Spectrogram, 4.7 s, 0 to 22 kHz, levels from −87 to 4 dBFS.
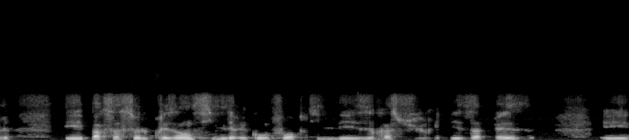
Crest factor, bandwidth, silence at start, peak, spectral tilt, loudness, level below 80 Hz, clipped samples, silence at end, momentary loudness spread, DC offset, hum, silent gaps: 18 dB; 7.6 kHz; 0 s; -8 dBFS; -6.5 dB/octave; -26 LUFS; -76 dBFS; under 0.1%; 0 s; 11 LU; under 0.1%; none; none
